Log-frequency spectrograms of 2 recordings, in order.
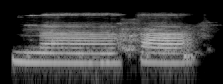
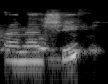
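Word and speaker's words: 話し: Perdón, es que invertiste las primeras 2 sílabas. Hanachimasu. Suaviza más la tercera sílaba, porque si dices hanachi, yo escribo esto y no está bien. Hanashi. Hanashi, ahora sí, hanashi más.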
